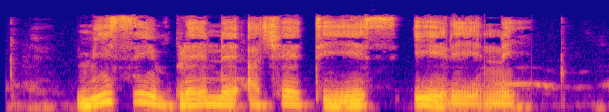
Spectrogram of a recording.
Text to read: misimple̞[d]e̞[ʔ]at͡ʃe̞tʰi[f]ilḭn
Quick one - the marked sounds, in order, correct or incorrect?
incorrect, correct, incorrect

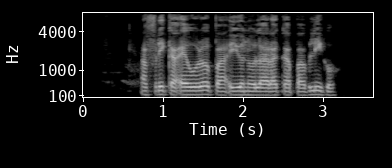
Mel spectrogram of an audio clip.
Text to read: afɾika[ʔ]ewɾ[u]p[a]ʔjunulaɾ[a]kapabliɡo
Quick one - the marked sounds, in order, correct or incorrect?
correct, incorrect, correct, correct

